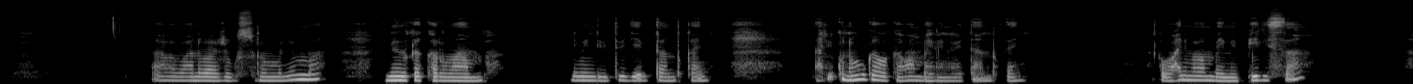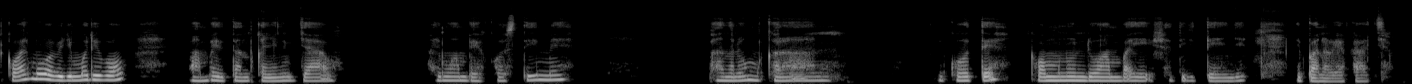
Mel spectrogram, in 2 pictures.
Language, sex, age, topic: Kinyarwanda, female, 25-35, health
